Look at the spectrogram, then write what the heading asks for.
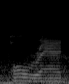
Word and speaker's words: Paul Rad: Paul Rad, Chief Technical Officer for the Oh, that is how you pronounce it too.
